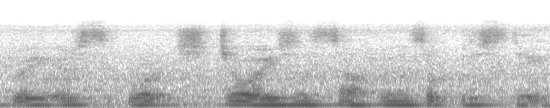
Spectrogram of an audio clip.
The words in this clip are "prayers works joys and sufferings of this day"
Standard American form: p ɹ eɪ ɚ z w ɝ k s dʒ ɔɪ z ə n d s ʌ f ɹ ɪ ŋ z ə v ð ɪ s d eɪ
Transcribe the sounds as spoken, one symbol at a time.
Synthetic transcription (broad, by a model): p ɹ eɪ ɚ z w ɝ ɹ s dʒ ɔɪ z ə n s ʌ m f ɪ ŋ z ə p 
